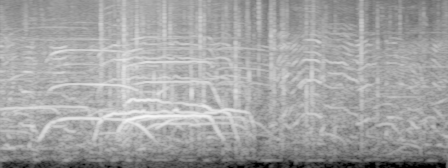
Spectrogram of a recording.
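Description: Crowd cheering, with many high voices whooping at once; it swells to a peak about a second in and dies down before the end.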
